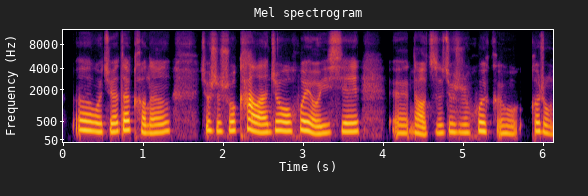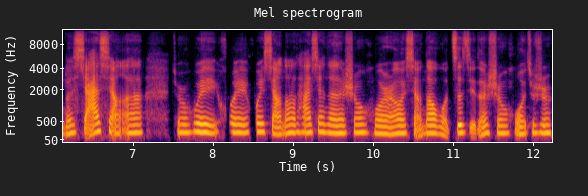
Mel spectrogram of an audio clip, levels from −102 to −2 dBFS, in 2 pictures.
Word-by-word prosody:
呃， 260 -3 +4
我 225 - +3
觉 220 0 +1
得 260 +2 +5
可 210 -5 -2
能 205 +4 +1 0.4
就 - - -3
是 245 -2 -1
说 245 +2 +1
看 275 +1 +4
完 210 -1 +5
之 250 - 0
后 240 -1 +5
会 250 +1 +3
有 190 -6 +3
一 195 +2 -1
些 225 +2 +1 0.4
呃， 195 -1 -3
脑 180 -5 +1
子 195 +3 -5
就 215 +1 -2
是 205 -1 -3
会 235 +4 +2 0.2
有 185 -1 -4
各 235 0 0
种 195 -5 -3
的 175 +2 -1
遐 205 0 +2
想 230 - -2
啊， 200 +1 -1 0.4
就 215 - -8
是 205 - 0
会 210 -2 +2
会 205 -2 -2
会 220 -1 +1
想 175 -6 -2
到 200 +2 0
他 200 -1 -1
现 210 0 -2
在 190 -1 +1
的 190 - +1
生 205 +1 -2
活， 185 -2 -2
然 170 -1 0
后 190 0 +2
想 195 - -5
到 190 +1 +3
我 170 -6 -3
自 200 0 0
己 - - -6
的 175 - -2
生 185 -1 -3
活， 175 -2 -3
就 195 +1 -6
是 195 0 -1
205 Hz, 270 characters per minute, -21 LUFS, 190-225 Hz, 0.4 s, 得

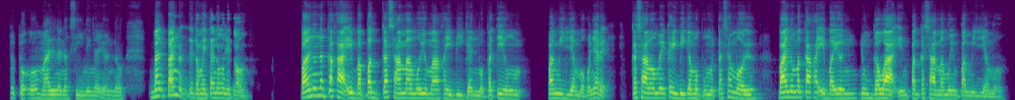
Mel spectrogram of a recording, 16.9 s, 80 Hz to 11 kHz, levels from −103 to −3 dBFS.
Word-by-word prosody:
Totoo 145 -2 -5
mahal 135 -1 -2
na 135 - -3
ng 130 0 -8
sine 125 -2 -8
ngayon 125 +1 -8
no, 115 0 -9 0.4
ba 215 +6 +2
pano 250 -3 +5
dito 150 -1 -4
may 150 +1 -3
tanong 155 -1 -1
ulit 145 -2 -5
ako, 110 -3 -5 0.8
pano 225 +3 +5
nagkakaiba 170 -8 +4
pag 165 -4 +2
kasama 155 -1 +2
mo 150 0 0
yung 150 -1 0
mga 140 0 +1
kaibigan 130 -2 -4
mo 120 -2 -5
pati 135 +2 -4
yung 130 -2 -4 0.4
pamilya 145 -3 0
mo? 115 -4 -6
Kunyari 145 +7 -4 0.4
kasama 160 -1 +3
mo 155 - 0
yung 155 - -4
kaibigan 150 -3 0
mo 145 - -2
pumunta 135 +2 -6
sa 185 +3 -5
mall, 140 -2 0 0.3
pano 180 +2 +6
magkakaiba 170 -5 +1
yun 145 +1 -2
yung 145 -1 -5
gawain 140 -3 +5
pag 140 0 -2
kasama 135 -3 -1
mo 130 - -3
yung 130 -1 -5
pamilya 110 -4 -6
mo? 100 +2 -12
145 Hz, 165 wpm, -21 LUFS, 130-155 Hz, 0.8 s, pano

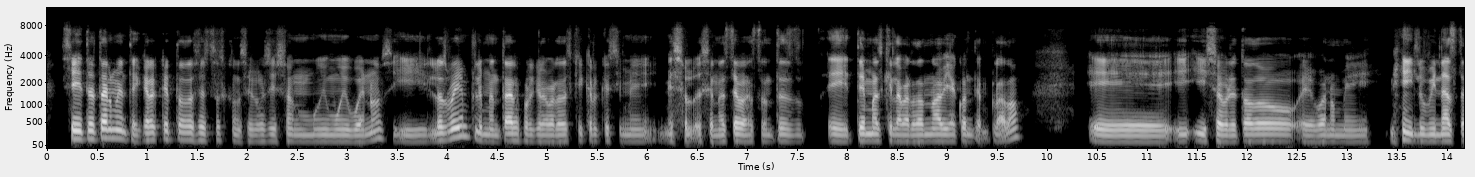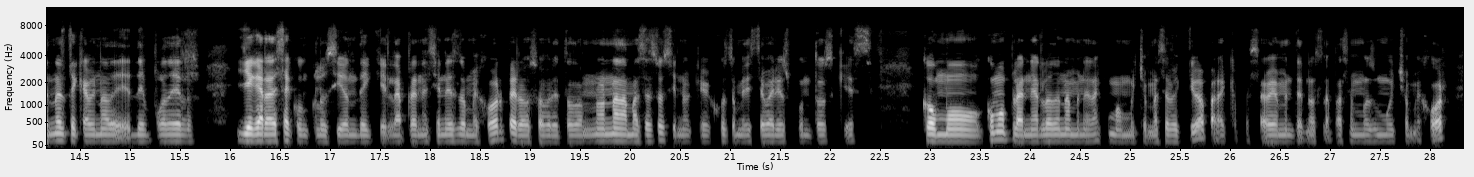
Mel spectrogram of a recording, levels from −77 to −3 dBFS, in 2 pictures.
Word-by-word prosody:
Sí, 155 -1 +7
totalmente. 160 0 +5
Creo 135 0 +4
que 155 - +1
todos 135 -2 -1
estos 130 0 -4
consejos 115 0 -8
sí 120 - -3
son 120 0 -4
muy, 115 +1 -6
muy 115 0 -3
buenos, 110 +9 -3
y 110 0 -5
los 130 +3 +2
voy 175 +3 +6
a - - +4
implementar 125 - +3
porque 115 -2 -4
la 115 - +1
verdad 115 0 +1
es 115 - -4
que - - -10
creo - - -5
que - - -6
sí, - - -10
me 115 0 -8
me - - -5
solucionaste 115 +3 0
bastantes 115 0 -2 0.3
eh, 115 -2 +4
temas 125 -1 +4
que - - -2
la 115 - +4
verdad 115 0 +2
no 120 +1 -1
había 115 -1 +3
contemplado. 115 -1 -3 0.6
Eh, 105 -1 +2
y 120 +2 -2
y - - +1
sobre 110 -1 +2
todo, 120 0 +2
eh, 110 - -1
bueno, 110 +1 -3
me 110 0 -9 0.2
me - - +7
iluminaste 120 -1 +3
en 125 - -4
este 130 -1 +1
camino 115 0 -2
de - - -3
de 115 0 -5
poder 115 +1 -3 0.5
llegar 120 -1 +8
a 120 - +8
esa - - +1
conclusión 110 0 -5
de 110 -1 -5
que - - -6
la 110 - -2
planeación 115 0 -5
es 115 -1 -3
lo 115 -1 -4
mejor, 110 -2 -3
pero 110 0 +2
sobre 110 0 -6
todo 110 0 -7
no 115 +2 -4
nada 120 0 +3
más 115 -2 -5
eso, 115 +4 -4
sino 110 -4 -11
que 110 - -11
justo 115 +2 -13
me 110 - -11
diste 110 - -8
varios 110 -1 -6
puntos, 115 0 -11
que - - -15
es - - -12 0.4
cómo 115 -3 +3
cómo 145 +2 0
planearlo 110 +1 0
de 115 - -3
una 115 0 -4
manera 115 +2 -8
como 110 -2 -10
mucho - - -13
más - - -10
efectiva, 110 -2 -3
para - - -5
que, - - -22
pues, - - -11
obviamente 110 -1 -3
nos - - -12
la - - -10
pasemos 115 -1 -12
mucho 115 0 -12
mejor - - -4
115 Hz, 210 wpm, -24 LUFS, 110-120 Hz, 0.6 s, llegar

